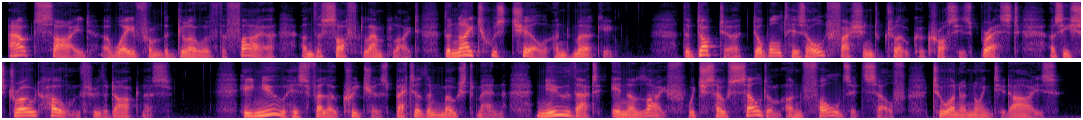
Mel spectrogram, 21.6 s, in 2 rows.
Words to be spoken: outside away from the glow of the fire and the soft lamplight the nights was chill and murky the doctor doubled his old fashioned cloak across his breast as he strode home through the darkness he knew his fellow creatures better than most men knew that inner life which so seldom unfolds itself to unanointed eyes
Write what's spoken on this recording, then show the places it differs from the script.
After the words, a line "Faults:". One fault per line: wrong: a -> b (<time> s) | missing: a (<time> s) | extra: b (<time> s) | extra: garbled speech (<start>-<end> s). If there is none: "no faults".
outside away from the glow of the fire and the soft lamplight the night was chill and murky the doctor doubled his old fashioned cloak across his breast as he strode home through the darkness he knew his fellow creatures better than most men knew that inner life which so seldom unfolds itself to unanointed eyes
Faults:
wrong: nights -> night (4.5 s)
